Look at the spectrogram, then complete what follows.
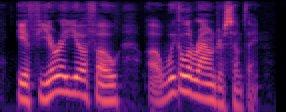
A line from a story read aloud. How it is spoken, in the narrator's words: I blurted out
